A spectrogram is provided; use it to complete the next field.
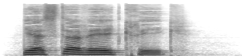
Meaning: the First World War, World War I
- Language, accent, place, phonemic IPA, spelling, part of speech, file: German, Germany, Berlin, /ˈeːɐ̯stɐ ˈvɛltkʁiːk/, Erster Weltkrieg, proper noun, De-Erster Weltkrieg.ogg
